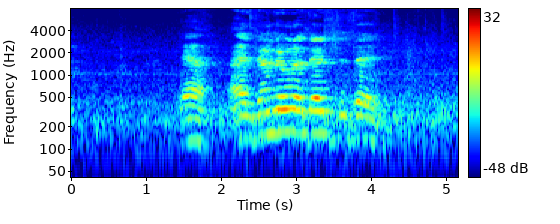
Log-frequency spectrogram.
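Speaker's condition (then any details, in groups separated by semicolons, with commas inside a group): Cerebral palsy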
